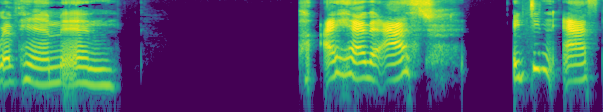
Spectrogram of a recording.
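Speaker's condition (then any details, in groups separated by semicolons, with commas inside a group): Friedreich's ataxia, mild; mild speech issues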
